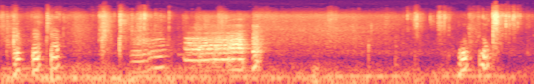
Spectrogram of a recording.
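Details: Hens and roosters in a backyard flock eating food scraps; quick staccato clucks, then a longer harmonic squawk of about a second, followed by scattered clucks and pecking clicks against a low background hum.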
